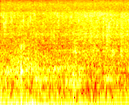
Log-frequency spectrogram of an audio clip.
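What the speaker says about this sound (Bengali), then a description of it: "এবার ওই তেলেই দিয়ে দেব আবার আলুও ভেজে নেব" Potatoes frying in hot oil, a steady dense hiss and crackle close up, with no voice over it.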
